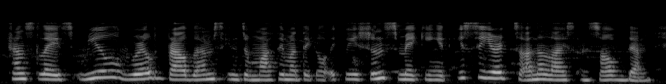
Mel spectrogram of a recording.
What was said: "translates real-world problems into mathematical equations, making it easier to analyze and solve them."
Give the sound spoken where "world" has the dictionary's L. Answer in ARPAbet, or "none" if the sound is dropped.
L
